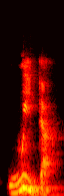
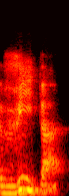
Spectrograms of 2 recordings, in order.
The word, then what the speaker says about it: vita: Nosotros, en la pronunciación clasicista, la vamos a pronunciar Wita. La vida es Wita. O si no, se puede pronunciar vita, como en italiano, ¿Es el labio dental? El labio dental, exactamente, como en italiano. O también se puede pronunciar igual que la B, vita.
